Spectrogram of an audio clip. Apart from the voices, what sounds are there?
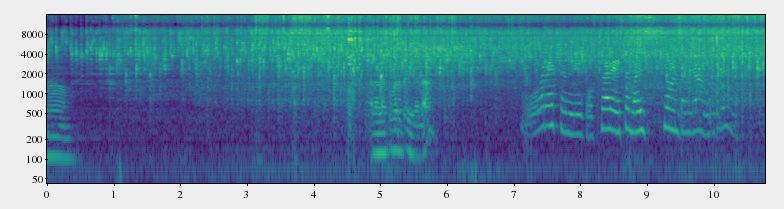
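bitter gourd frying in hot oil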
